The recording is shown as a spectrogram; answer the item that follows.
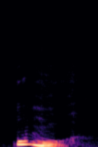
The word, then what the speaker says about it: humour: Ensuite, on a humour. Humour. Au numéro 8, on avait humeur. Au numéro 28, on a humour. Donc, humeur, humour. Voilà. Donc, on dit l'humour. Donc, L, apostrophe.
